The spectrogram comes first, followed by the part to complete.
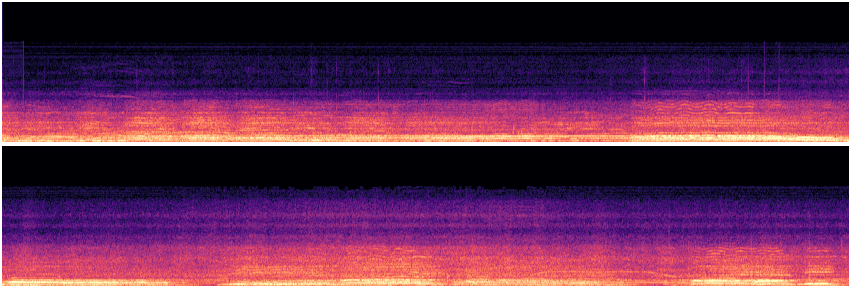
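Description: Choral music: several voices singing long, held notes.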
